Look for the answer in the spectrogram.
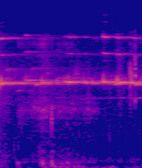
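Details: Bell Miners in Lantana-choked forest with dying gum trees, Queensland or New South Wales, ring out in a steady, high, bell-like tinkling, several birds blurring into one sustained chime, with faint low murmurs beneath.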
